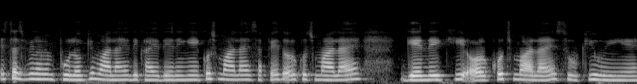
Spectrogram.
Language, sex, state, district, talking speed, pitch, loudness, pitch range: Hindi, female, Bihar, Vaishali, 235 wpm, 215 Hz, -16 LUFS, 205-235 Hz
